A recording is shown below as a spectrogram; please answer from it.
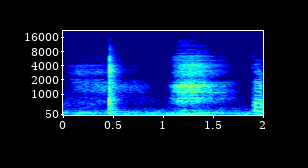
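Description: A woman's audible in-breath between phrases, preceded by a small sharp mouth click about half a second in; speech resumes at the very end.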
